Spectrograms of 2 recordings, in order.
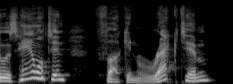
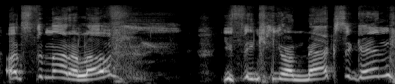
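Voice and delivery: high-pitched, hammed-up British lover; over-the-top British accent, pitched way up; revolting British accent; 11 semitones higher than usual. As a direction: put on a bad, high British woman's voice. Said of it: "Revolting British accent".

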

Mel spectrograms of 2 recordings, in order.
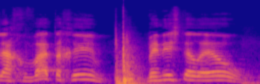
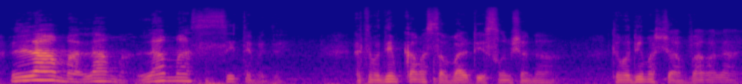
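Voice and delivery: low, very soft, hurt questioning; imagined reproach, dropping almost to a murmur; hushed reproach; 9 semitones lower, 9 dB quieter than usual. Acted. Joseph to his brothers after twenty years of suffering, hushed reproach.

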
